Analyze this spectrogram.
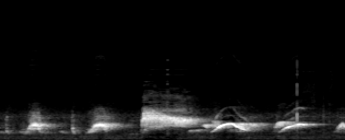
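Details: Bird delivers harsh rising chirps, a rough buzzy burst, then clear arched whistled notes repeated about every half second.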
